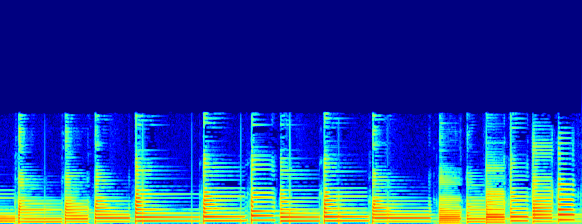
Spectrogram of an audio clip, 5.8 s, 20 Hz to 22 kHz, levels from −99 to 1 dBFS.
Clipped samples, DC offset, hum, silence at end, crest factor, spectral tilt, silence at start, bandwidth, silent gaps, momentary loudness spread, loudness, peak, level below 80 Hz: under 0.1%; under 0.1%; none; 0 s; 20 dB; -3 dB/octave; 0 s; 11.5 kHz; none; 5 LU; -19 LUFS; 0 dBFS; -50 dBFS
